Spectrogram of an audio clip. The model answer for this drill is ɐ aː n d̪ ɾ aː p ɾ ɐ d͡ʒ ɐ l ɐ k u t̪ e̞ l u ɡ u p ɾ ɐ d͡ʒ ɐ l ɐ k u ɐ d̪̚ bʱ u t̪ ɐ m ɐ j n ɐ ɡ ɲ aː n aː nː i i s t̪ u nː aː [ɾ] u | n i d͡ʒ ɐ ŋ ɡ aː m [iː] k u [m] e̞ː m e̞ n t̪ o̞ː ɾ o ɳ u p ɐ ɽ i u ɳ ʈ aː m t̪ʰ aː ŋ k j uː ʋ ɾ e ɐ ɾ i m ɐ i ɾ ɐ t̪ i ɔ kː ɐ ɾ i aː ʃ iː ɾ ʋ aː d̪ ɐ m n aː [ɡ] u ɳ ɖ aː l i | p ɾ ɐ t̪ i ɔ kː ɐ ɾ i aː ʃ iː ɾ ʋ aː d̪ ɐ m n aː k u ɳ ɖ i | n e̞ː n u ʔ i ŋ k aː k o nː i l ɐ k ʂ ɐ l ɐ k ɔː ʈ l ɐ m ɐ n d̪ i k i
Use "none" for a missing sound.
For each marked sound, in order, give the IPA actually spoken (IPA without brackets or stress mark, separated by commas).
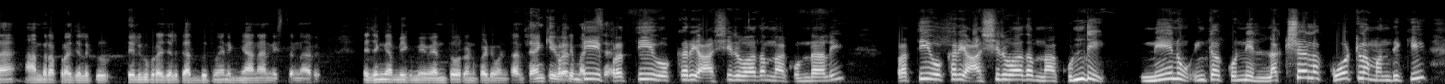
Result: ɾ, iː, m, k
